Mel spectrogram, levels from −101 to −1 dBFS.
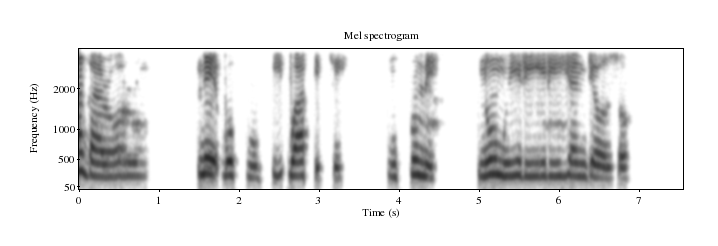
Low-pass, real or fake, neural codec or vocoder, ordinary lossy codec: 3.6 kHz; fake; vocoder, 44.1 kHz, 128 mel bands, Pupu-Vocoder; none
